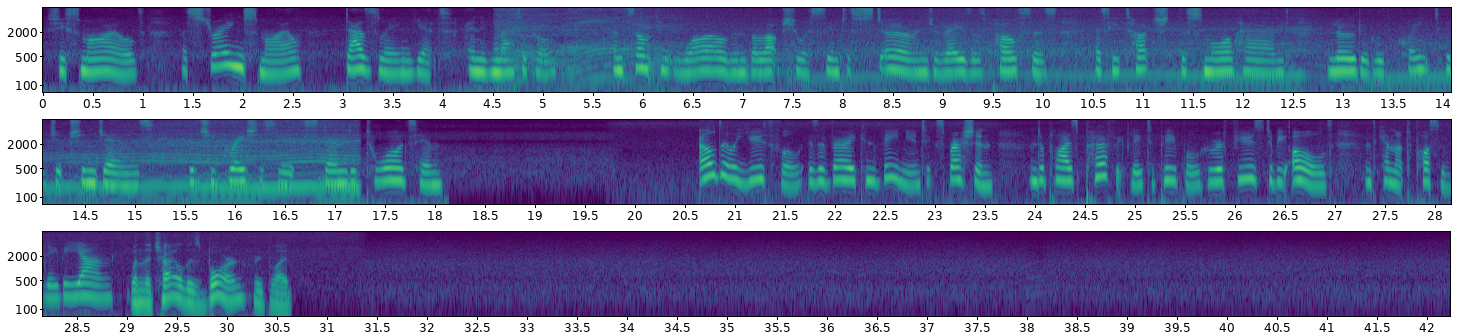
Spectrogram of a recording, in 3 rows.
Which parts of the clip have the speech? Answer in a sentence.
You can hear the speech from 0.0 to 18.1 s and from 20.6 to 30.6 s.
